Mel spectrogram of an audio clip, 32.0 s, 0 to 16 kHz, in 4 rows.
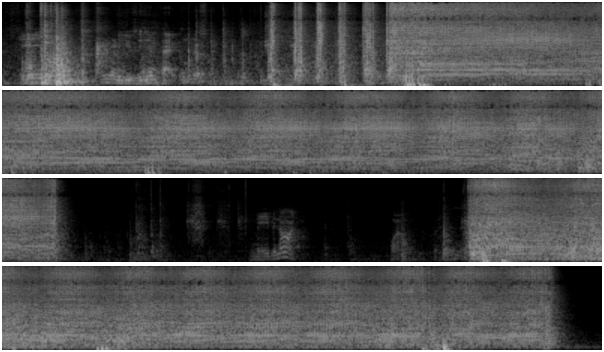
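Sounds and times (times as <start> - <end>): impact wrench hammering: 3.5 - 16.8, 22.2 - 31.5.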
